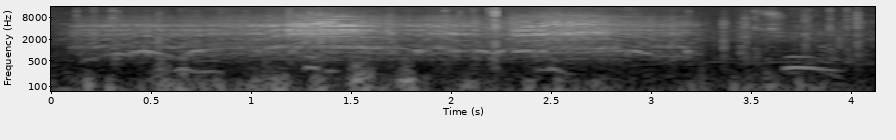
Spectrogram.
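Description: Wind and ride rumble buffeting the microphone of a camera on a small electric dirt bike moving along a dirt trail. Through the middle, a high-pitched wordless voice rises and falls over it.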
